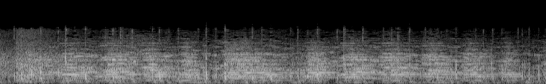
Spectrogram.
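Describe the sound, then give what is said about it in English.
A horse gallops away at a fast pace, a dense, rapid drumming of hoofbeats with steady rhythm and fairly even loudness throughout. “Ranger rode Silver at a fast pace from the arroyo and raced away from the posse”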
